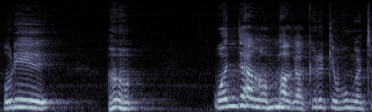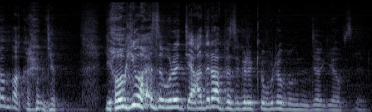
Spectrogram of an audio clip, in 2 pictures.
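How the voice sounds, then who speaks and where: A woman's voice: fairly high pitch, brisk. A middle-aged woman pastor giving a conversational sermon, putting rhetorical questions to the congregation and often breaking into laughter. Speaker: pastor and prayer house director.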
